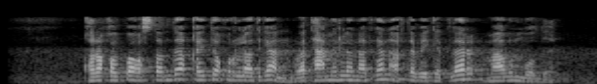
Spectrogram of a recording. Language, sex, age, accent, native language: Uzbek, male, 40-49, Jizzax, Uzbek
